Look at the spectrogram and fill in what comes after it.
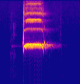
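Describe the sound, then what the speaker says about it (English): A single sharp whistle blast, loud and close, holds for about half a second and then cuts off, with a faint breath sound just before it. "when I blow my whistle"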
